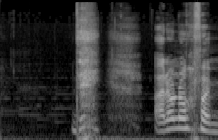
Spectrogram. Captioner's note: laughs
